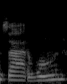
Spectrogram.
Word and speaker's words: زروان: هم زروان هم زربان، فرقی نمی‌کنه، تلفظش هر دو درست.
